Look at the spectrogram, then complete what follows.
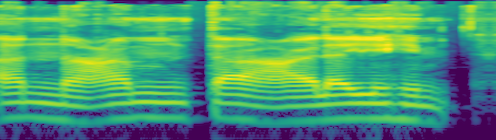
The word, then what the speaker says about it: أنعمت عليهم: والی غلطیاں۔ معزز دوستو، انعمت علیہم کا درست تلفظ یہی ہے جو آپ نے سنا، یعنی انعمت علیہم، اور اس درست تلفظ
